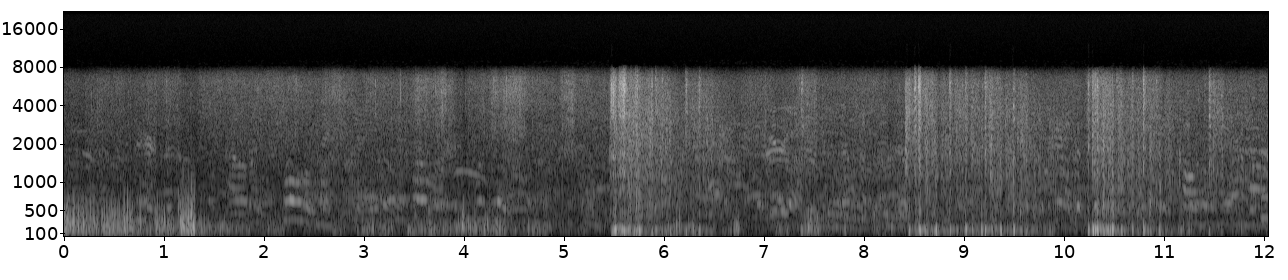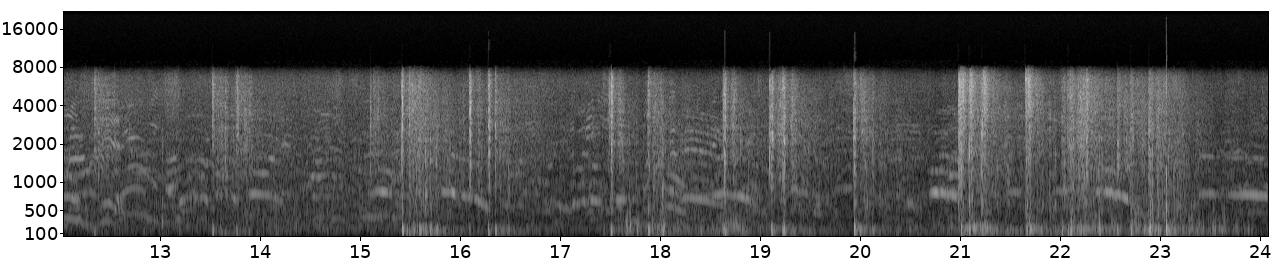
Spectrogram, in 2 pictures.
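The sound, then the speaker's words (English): Union and Confederate reenactors fire period weapons in a Civil War battle reenactment near the Borden House at Prairie Grove battlefield. Many loud, cracking shots come in ragged, overlapping volleys that barely let up throughout. “When the actors in Union and Confederate uniforms met in a gun battle near the Borden House at the park Saturday, this is what it sounded like as they shot their period weapons.”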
